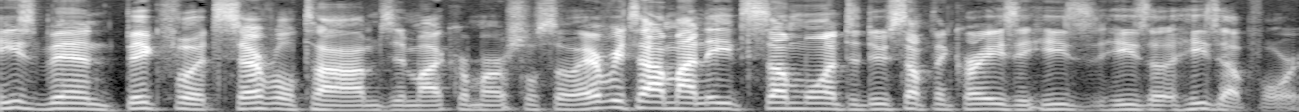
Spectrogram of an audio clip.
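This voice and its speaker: A man with a Southern US accent speaks at a medium pitch in a bright, sharp tone, with fairly even intonation. He leaves hardly any pauses on a very clean recording with a silent background. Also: fairly quick pace. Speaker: paranormal investigator. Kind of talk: casual chat.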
